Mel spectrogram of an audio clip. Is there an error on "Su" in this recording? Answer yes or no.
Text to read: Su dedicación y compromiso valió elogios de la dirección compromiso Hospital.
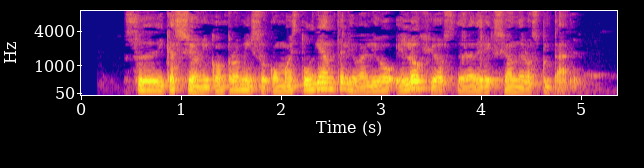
no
